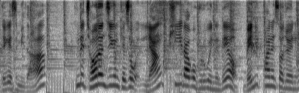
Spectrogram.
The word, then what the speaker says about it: 凉皮: 근데 저는 지금 계속 량피라고 부르고 있는데요. 메뉴판에 써져 있는 건 량필이라고 써져 있거든요. 이게 량피가 중국의 북방에서는 량필 이렇게 발음이 돼요.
